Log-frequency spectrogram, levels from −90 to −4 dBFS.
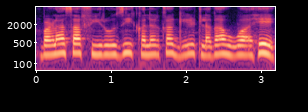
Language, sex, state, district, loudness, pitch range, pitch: Hindi, female, Madhya Pradesh, Bhopal, -18 LUFS, 200-225 Hz, 205 Hz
